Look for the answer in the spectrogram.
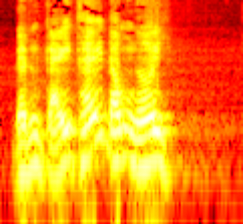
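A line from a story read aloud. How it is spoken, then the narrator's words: Shrill shout. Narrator (Vietnamese): Bích Liên Hoa hét lên lanh lảnh nói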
